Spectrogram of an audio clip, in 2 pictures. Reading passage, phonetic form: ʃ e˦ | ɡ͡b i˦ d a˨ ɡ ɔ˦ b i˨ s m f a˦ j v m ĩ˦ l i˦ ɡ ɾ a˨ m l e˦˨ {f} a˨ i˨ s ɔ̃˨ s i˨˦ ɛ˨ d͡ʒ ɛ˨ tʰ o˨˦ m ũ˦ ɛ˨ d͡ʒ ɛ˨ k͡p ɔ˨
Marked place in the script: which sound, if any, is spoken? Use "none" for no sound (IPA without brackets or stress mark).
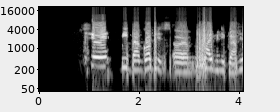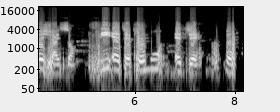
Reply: ʃ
